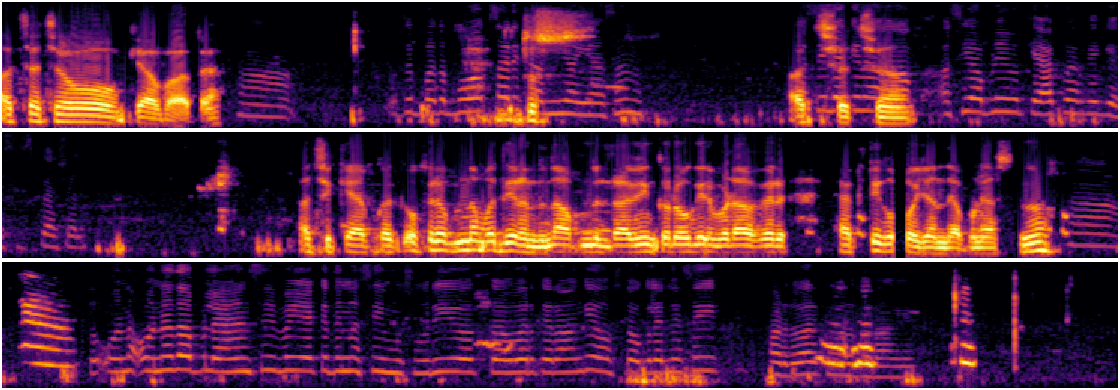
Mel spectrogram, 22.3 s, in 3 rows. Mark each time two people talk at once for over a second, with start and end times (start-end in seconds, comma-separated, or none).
none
